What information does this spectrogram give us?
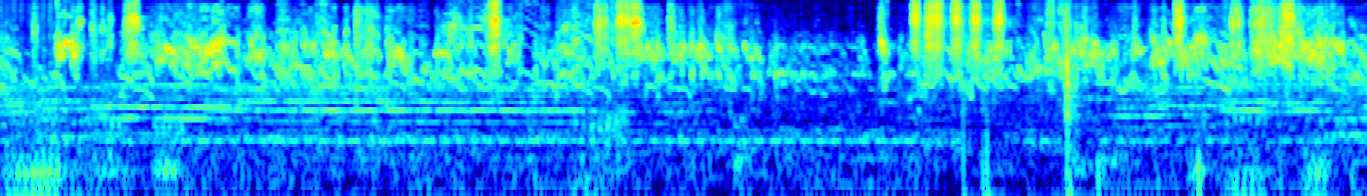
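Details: Australian budgie colony in an aviary, busy overlapping twittering and squeaky chirps, a brief quieter lull midway, then louder clustered bursts of chatter.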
